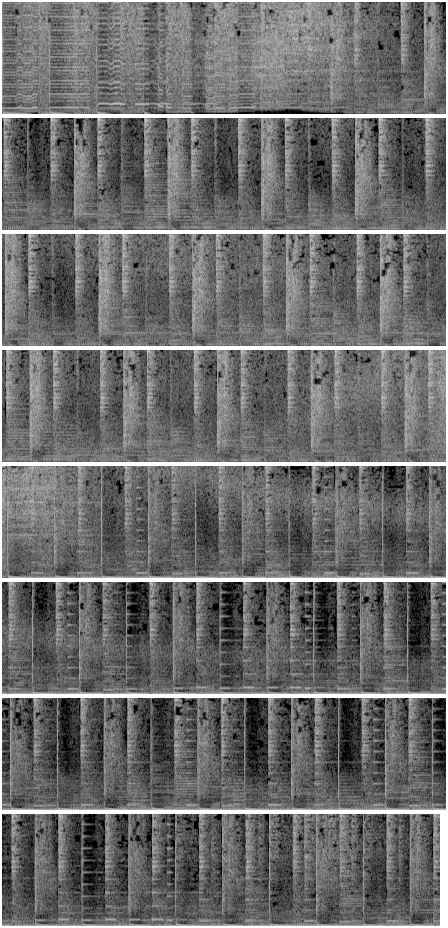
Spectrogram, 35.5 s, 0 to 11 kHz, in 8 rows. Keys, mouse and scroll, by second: 12.6-15.1 right drag, 15.1 KP_3, 19.0-20.8 drag, 28.5 middle click, 29.3-31.8 drag, 29.4-33.1 middle drag, 32.2 a, 34.4 z, 35.0 a, 35.3 a.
